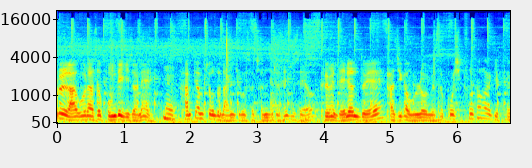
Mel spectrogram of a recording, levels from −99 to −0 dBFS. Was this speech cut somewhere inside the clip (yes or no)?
no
